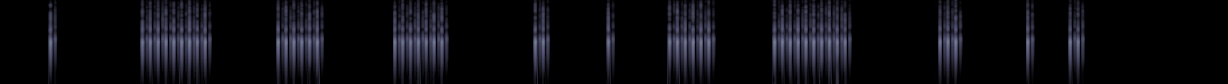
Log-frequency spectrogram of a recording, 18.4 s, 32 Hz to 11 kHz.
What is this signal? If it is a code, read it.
Pulse dialling, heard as clicks on a phone line, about 8 pulses a second. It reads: 1 9 6 7 2 1 6 0 3 1 2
